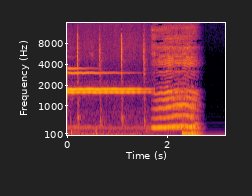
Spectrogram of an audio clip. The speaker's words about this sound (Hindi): Studio की घड़ी की सुइयां कहती हैं कि जी 9:12:55 हुआ चाहते हैं.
